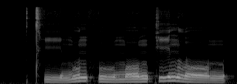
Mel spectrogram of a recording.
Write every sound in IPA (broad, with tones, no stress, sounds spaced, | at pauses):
tʰ iː˨˩ m u˥˩ n h uː˧ m oː˦˥ ŋ k i˥˩ n l o˧ n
